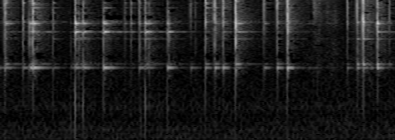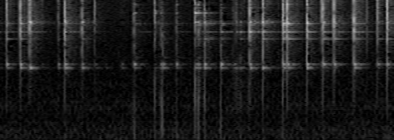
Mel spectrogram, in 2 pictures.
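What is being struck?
Ceramic coffee mug.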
